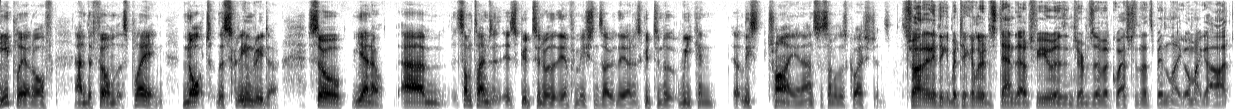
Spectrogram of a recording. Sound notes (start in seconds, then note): none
